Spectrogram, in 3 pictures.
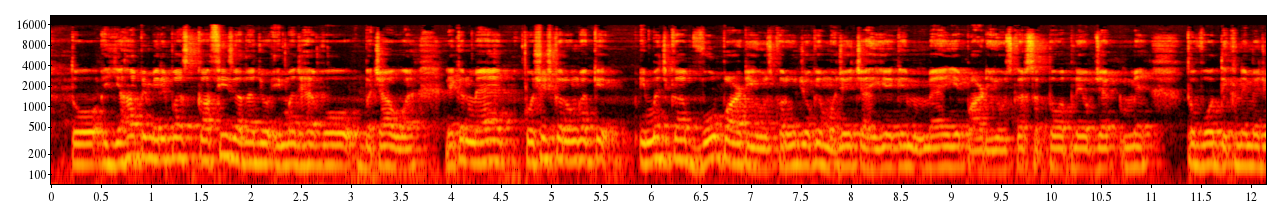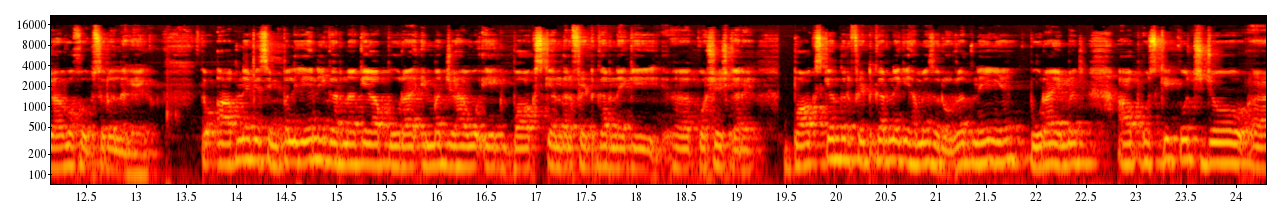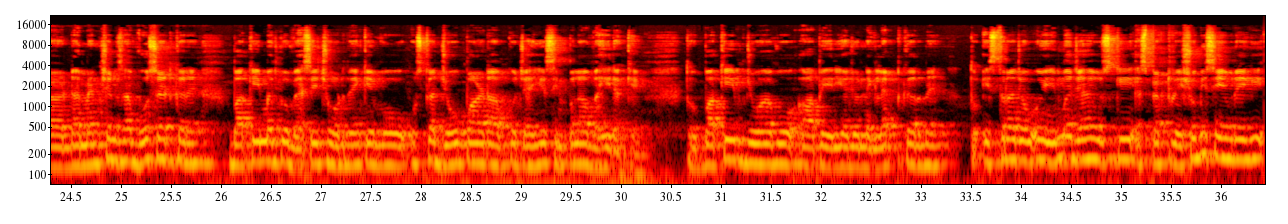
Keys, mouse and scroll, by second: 2.4-8.6 drag.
